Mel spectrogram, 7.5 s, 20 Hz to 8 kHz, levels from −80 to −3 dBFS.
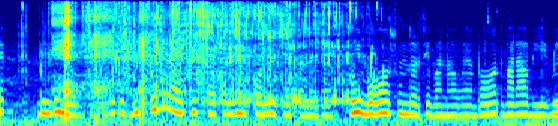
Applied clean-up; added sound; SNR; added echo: none; Hiss; 1 dB; none.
